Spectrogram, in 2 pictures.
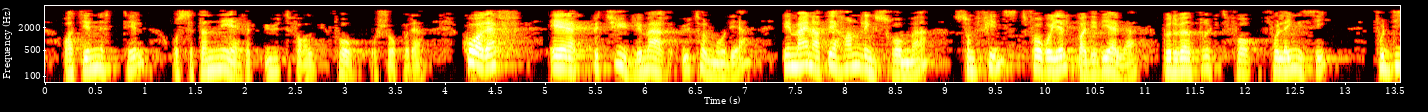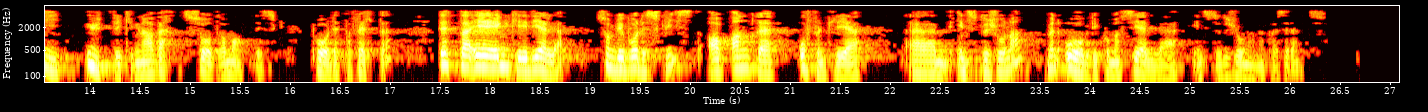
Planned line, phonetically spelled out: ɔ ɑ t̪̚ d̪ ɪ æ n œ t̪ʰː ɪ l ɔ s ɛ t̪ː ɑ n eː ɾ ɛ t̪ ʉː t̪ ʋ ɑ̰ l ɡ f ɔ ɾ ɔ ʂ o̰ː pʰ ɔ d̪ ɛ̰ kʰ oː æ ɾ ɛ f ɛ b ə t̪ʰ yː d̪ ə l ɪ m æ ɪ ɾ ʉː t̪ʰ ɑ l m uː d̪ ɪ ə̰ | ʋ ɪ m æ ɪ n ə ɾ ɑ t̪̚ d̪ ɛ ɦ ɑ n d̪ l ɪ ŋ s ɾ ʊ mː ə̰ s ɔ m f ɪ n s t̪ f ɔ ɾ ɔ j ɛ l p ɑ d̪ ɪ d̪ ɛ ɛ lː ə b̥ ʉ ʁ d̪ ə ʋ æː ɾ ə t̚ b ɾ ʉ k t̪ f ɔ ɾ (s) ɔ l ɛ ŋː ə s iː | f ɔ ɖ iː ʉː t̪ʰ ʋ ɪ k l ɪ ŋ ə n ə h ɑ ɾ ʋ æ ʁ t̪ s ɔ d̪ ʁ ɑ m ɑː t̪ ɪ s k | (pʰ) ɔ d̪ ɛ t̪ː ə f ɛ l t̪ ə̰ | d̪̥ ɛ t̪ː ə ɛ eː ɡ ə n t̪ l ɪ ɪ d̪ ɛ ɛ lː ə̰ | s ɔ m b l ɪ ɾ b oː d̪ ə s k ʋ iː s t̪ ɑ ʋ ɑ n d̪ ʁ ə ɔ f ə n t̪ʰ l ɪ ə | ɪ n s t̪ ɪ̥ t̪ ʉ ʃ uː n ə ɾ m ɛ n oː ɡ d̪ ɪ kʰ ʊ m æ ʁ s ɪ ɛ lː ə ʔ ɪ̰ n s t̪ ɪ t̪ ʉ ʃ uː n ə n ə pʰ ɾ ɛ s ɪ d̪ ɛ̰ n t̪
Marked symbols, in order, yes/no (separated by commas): no, yes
